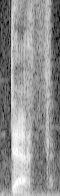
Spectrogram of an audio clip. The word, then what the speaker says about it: death: word is death okay give me a good th sound death death okay now um how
